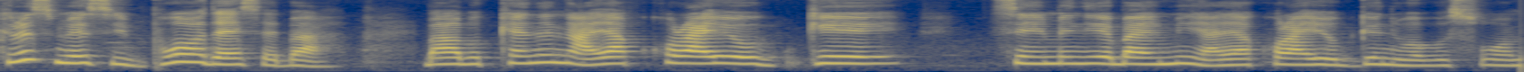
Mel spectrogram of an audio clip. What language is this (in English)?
Izon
